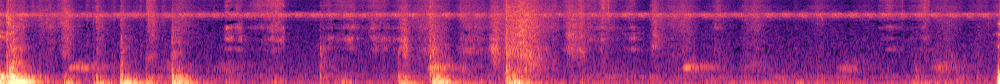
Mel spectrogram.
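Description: Faint handling sounds of yeast dough being pressed flat by hand and rolled with a wooden rolling pin on a floured wooden board: a few soft knocks in the first two seconds and again around four to five seconds in, then quieter rubbing. A faint steady high-pitched tone runs underneath.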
